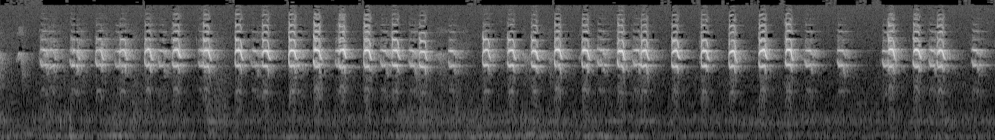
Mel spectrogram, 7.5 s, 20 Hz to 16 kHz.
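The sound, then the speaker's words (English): Two caged birds, numbered 273 and 274 and sharing one cage, squabble with fight calls: a rapid, steady series of harsh, high-pitched chattering notes, several per second, loud and nearly continuous with one brief pause, and no voices. The rapid calls are from the male. “Recording this big commotion going on in 273 and 274's cage.”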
